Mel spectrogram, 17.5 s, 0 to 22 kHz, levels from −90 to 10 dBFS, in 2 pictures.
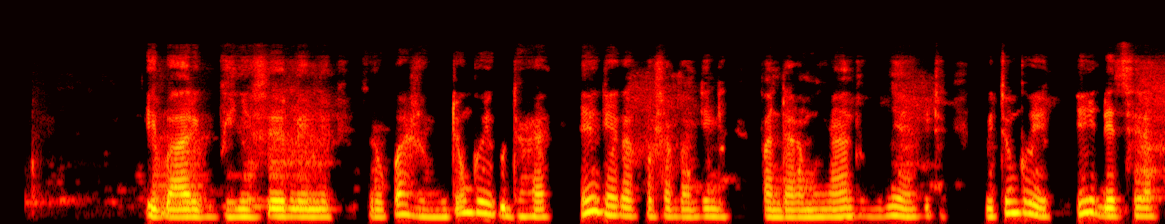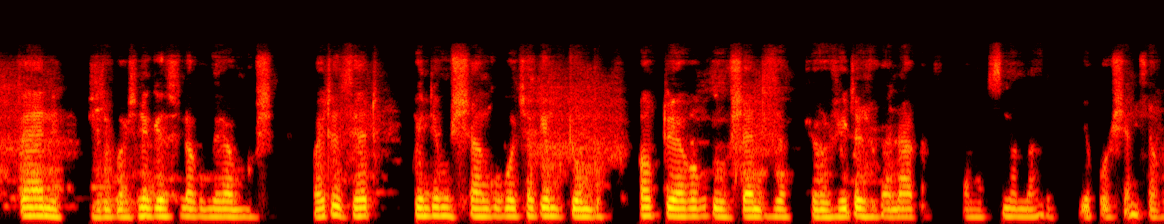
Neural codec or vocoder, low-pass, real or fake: autoencoder, 48 kHz, 128 numbers a frame, DAC-VAE, trained on Japanese speech; 9.9 kHz; fake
